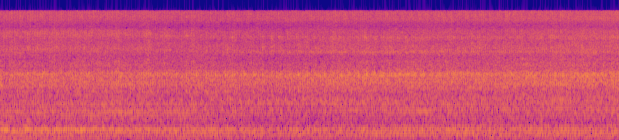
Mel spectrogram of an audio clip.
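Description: A diesel engine rumbles and roars steadily close by.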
